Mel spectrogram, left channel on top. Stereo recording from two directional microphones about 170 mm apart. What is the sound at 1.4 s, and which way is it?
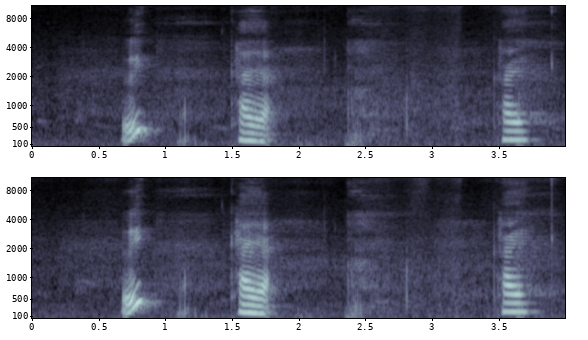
Speech, 40° right (ahead or behind).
